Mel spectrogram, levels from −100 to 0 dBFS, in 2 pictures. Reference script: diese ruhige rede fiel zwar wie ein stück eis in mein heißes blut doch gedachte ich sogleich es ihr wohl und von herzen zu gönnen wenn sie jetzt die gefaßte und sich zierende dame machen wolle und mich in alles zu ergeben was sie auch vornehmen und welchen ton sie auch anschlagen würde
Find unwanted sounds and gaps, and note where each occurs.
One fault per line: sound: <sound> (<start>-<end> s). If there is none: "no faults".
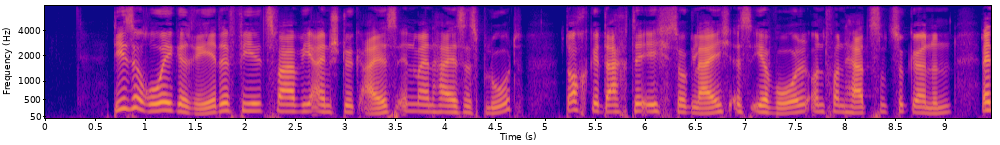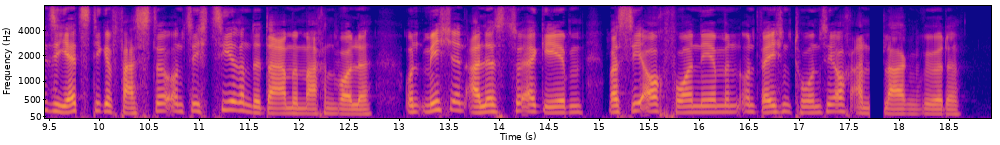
sound: dropout (17.7-17.8 s)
